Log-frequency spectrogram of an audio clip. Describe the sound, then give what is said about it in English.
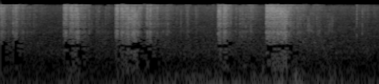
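Farm irrigation sprinklers hiss as they water a field. The faint spraying sound comes in repeated bright pulses roughly every half second, with no voices. “Usually when a farmer turns on his irrigation system to water a field, it sounds something like this, the familiar hissing of sprinklers.”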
